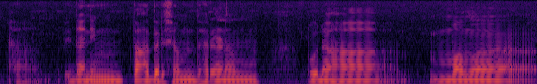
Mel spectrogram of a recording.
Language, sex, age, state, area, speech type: Sanskrit, male, 18-30, Haryana, rural, spontaneous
